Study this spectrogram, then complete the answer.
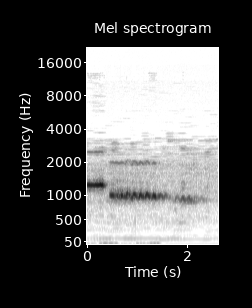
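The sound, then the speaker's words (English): Someone whistles a short tune somewhere in a building, a clear pure tone that steps down in pitch and wavers before trailing off. No voices, just the lone whistle at moderate loudness. “The whistling was somewhere in the building.”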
